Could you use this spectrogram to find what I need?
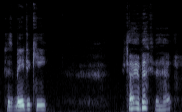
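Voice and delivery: words stretched while yawning. Giving a sight-reading assignment for the weekend, yawning while talking. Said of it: "I'm yawning in your face".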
